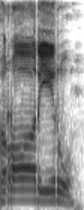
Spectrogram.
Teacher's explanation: ra baris atas tebal, ra baris depan tebal, ra baris bawah nipis, ra, ri, nipis, ru, tebal balik. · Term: asas huruf ra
